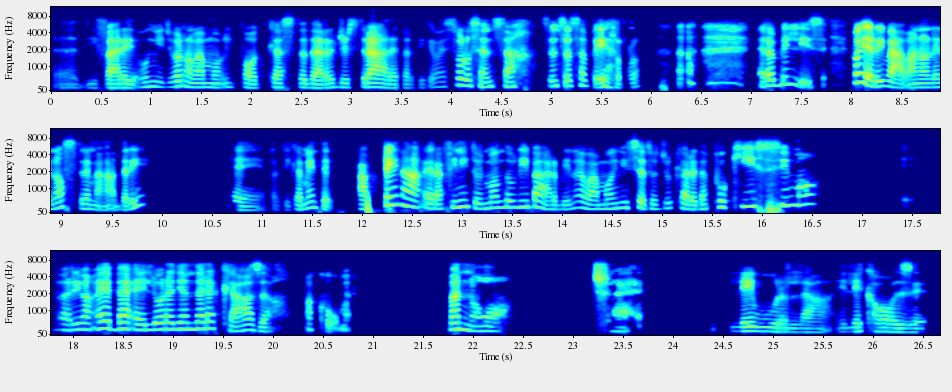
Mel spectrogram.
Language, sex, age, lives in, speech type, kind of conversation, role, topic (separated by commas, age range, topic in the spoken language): Italian, female, 35-39, Italy, conversation, unstructured, none, Qual è un ricordo felice della tua infanzia?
